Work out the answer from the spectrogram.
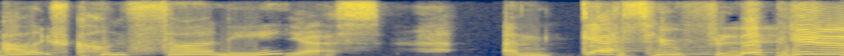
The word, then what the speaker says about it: Alex Consani: Cole posted a story not so long ago, and it was of Alex Kolesensky. Who? How'd you say her name? Alex Consani.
